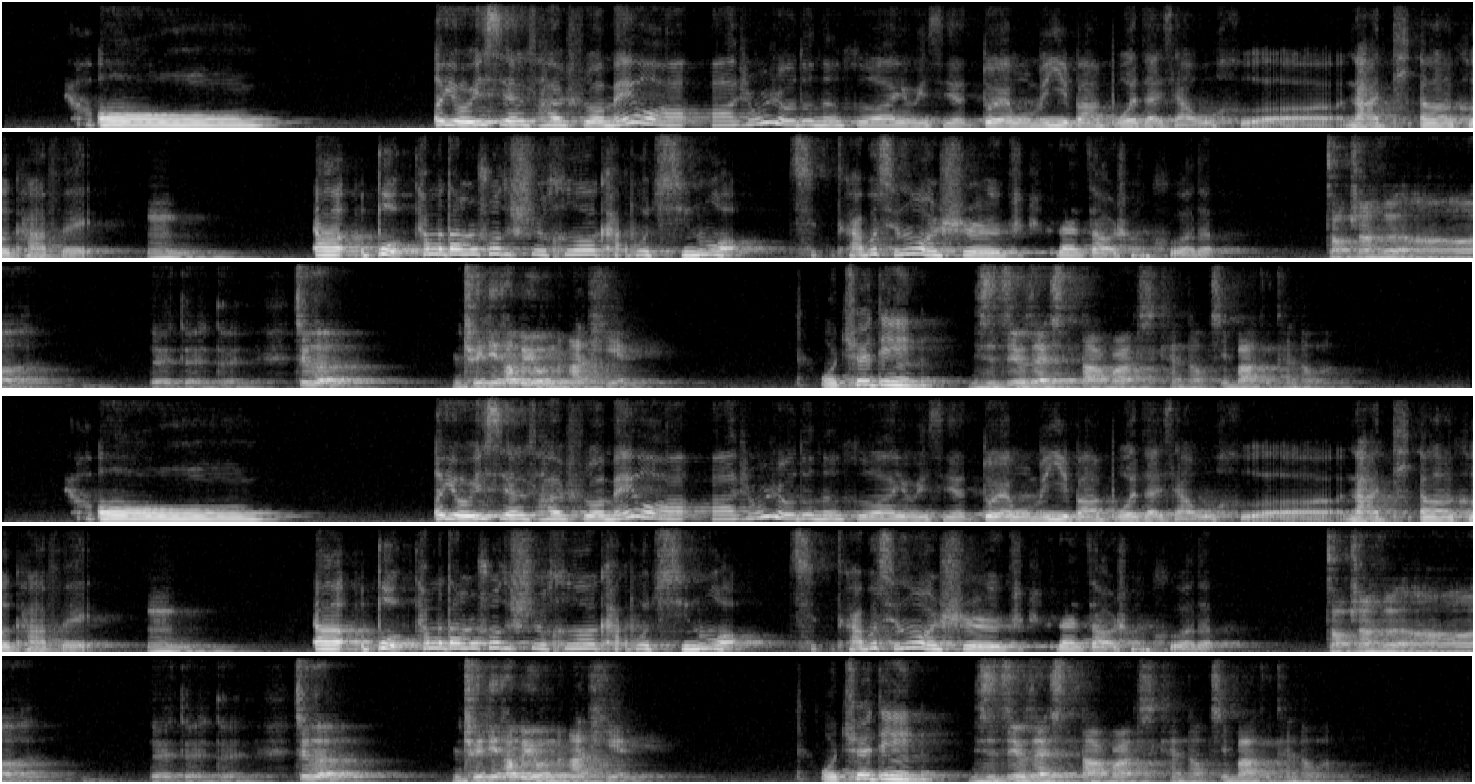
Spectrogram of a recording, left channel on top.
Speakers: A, on the left (about 45°); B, on the left (about 85°).
A: 哦，呃，有一些他说没有啊，啊，什么时候都能喝啊有一些，对，我们一般不会在下午喝拿铁，呃，喝咖啡。
B: 嗯，
A: 呃，不，他们当时说的是喝卡布奇诺，奇卡布奇诺是只是在早晨喝的。
B: 早上喝的啊，哦对对对，这个你确定他们有拿铁？
A: 我确定。
B: 你是只有在 Starbucks 看到，星巴克看到吧？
